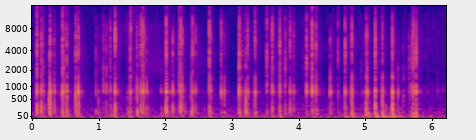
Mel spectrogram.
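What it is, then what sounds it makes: Thin plastic film rolled into a tube. Long nails tap and scratch a thin holographic plastic film rolled into a hollow tube and held horizontally. A rapid run of dozens of short, crisp, crinkly taps and scrapes follows, each dying away almost instantly, with a faint hollow tone near 760 Hz and bright plastic rustle on top.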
